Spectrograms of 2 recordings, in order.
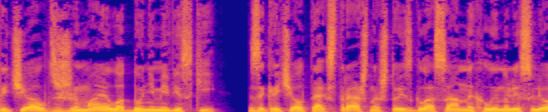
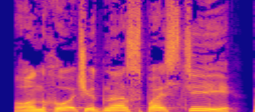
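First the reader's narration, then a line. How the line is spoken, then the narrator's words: Roaring reply. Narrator (Russian): взревел в ответ Линкольн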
